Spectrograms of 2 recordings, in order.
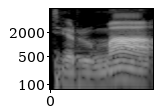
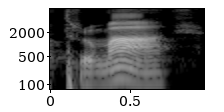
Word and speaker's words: terumah: studying called terumah or truma depending on your speed of hebrew or if you're israeli or if you're an american jew or you're a jew from around the world you might have a different pronunciation but terumah or truma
